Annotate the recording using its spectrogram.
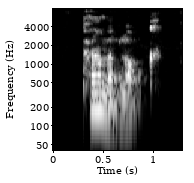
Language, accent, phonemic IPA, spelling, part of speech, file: English, Southern England, /ˈpɜːməˌblɒk/, permablock, noun / verb, LL-Q1860 (eng)-permablock.wav
- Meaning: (noun) The act of indefinitely blocking the access of a user; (verb) To indefinitely block the access of a user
